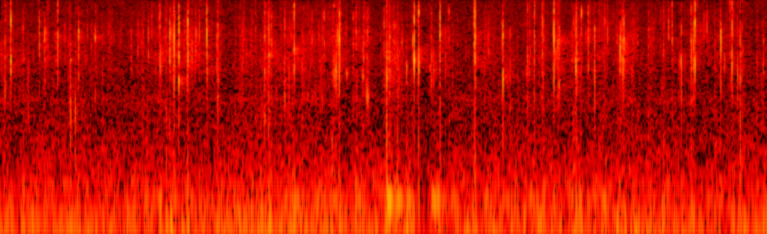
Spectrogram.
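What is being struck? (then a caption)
Small pine cones. A handful of small, dry, solid pine cones with woody scales, gathered from a garland, are squeezed and rubbed together in cupped hands with long nails. The result is a quiet, steady stream of dry, bright crunching and crackling clicks that stop instantly with no ring, with occasional sharper snaps standing out.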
